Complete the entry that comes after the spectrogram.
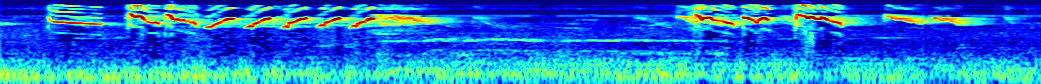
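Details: Wild white-eye calling 'nembak wit wit' to provoke other white-eyes to call: high, rapid series of sharp descending whistled notes, about six in quick succession, then a pause and a shorter burst, over low background hum.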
